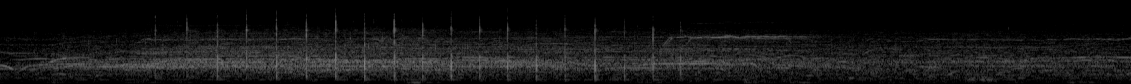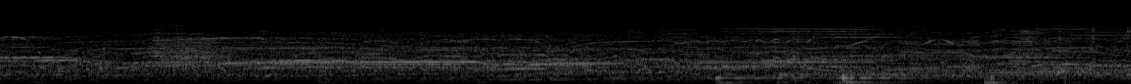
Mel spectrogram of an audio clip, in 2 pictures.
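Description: High school graduation crowd of seniors cheering, whooping and clapping loudly for their families, a rush of applause and shouts that settles into a lingering murmur of voices.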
